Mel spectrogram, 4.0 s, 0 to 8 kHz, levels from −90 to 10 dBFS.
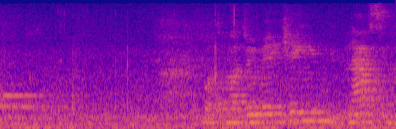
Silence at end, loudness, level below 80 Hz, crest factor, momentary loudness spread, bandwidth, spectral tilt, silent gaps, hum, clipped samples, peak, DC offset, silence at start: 0 s; -30 LUFS; -40 dBFS; 16 dB; 11 LU; 7.6 kHz; -7 dB/octave; none; none; under 0.1%; -14 dBFS; under 0.1%; 0 s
